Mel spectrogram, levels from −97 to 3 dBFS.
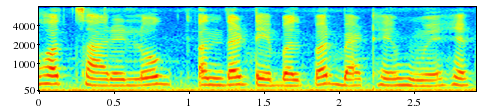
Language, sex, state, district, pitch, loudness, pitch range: Hindi, female, Jharkhand, Palamu, 235 Hz, -17 LUFS, 220-260 Hz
